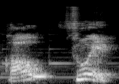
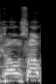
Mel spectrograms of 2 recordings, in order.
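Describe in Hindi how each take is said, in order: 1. शब्द का अंत 'swe' ध्वनि से होता है। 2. शब्द का अंत सादा 'sa' ध्वनि से होता है। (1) "बर्मा में उसका असल प्रोनाउंसिएशन है" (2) "हमारे यहाँ जनरली खौसा बोलते हैं"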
